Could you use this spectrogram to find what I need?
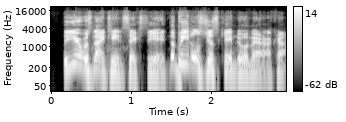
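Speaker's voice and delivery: marching band announcer-style commentator voice. Describing the band coaches' scripted show, in a marching band announcer voice. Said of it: "you do the best commentator voice".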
